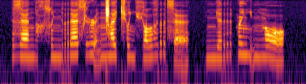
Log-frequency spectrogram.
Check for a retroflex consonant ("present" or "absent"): present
